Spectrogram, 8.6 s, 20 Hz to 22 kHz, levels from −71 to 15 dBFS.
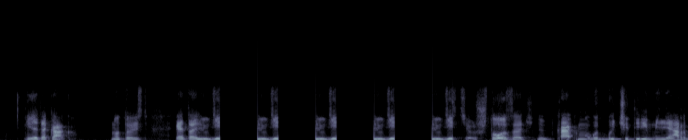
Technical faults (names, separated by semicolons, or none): stutter with silent gaps; repeated packet loss (robotic sound)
